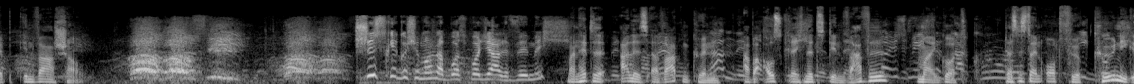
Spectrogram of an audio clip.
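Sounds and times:
speech: 0.0s - 0.9s, 1.6s - 11.3s
protest crowd chanting: 0.0s - 3.7s.

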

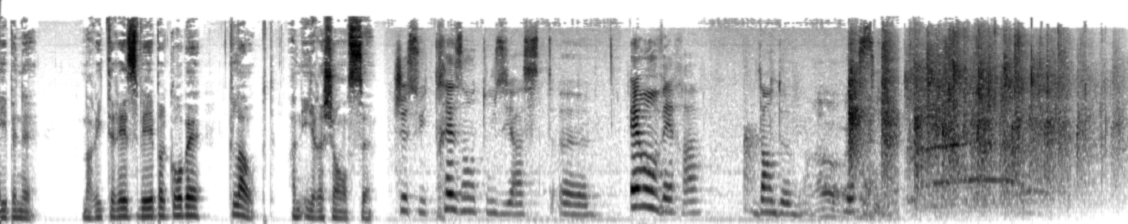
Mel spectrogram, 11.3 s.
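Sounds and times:
speech: 0.0s - 9.2s
crowd applause: 8.4s - 11.2s.

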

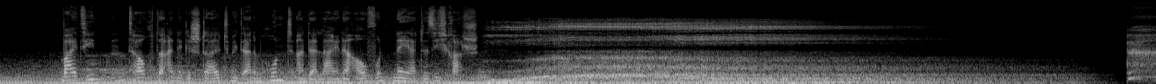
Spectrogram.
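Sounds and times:
speech: 0.6s - 6.0s
deep rumbling fantasy monster growl effect: 4.8s - 11.0s.

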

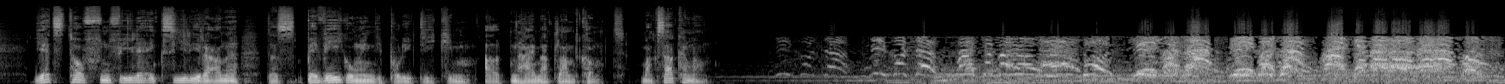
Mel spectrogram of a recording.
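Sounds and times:
speech: 0.4s - 7.2s, 8.8s - 15.0s
protest crowd chanting and shouting: 7.8s - 15.0s.

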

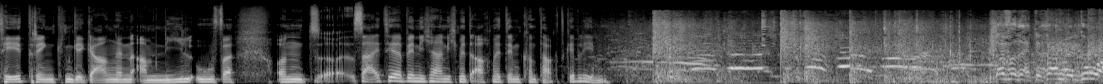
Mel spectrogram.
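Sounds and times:
speech: 0.0s - 7.0s, 10.1s - 11.0s
crowd of protesters shouting and yelling in panic: 6.1s - 11.0s
military gunfire during a protest massacre in Sudan: 7.8s - 10.2s.

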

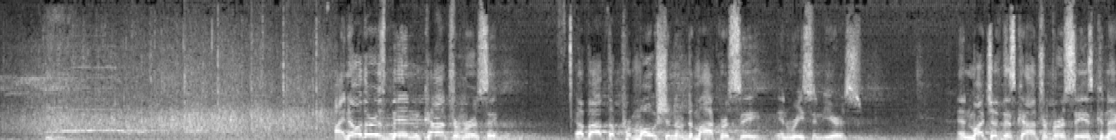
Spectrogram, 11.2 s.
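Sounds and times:
audience applause in Cairo: 0.0s - 3.4s
speech: 3.4s - 5.2s, 5.8s - 8.8s, 9.6s - 11.1s.

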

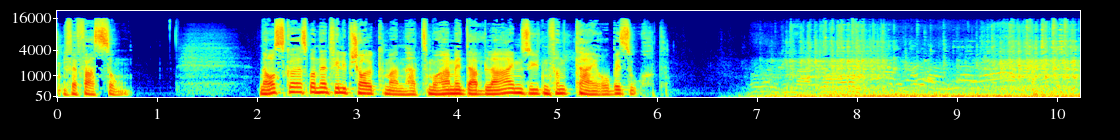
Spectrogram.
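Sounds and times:
speech: 0.1s - 0.8s, 2.0s - 6.2s
ferry boat pulled along iron chain: 6.9s - 10.2s
indistinct voices: 6.9s - 10.2s.

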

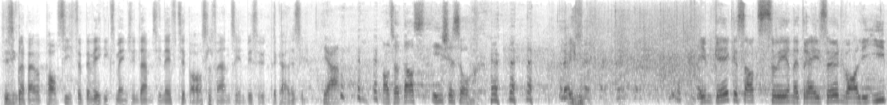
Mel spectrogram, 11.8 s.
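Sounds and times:
speech: 0.0s - 8.4s, 9.1s - 11.8s
laughter: 4.3s - 9.6s
audience applause: 6.7s - 11.8s.

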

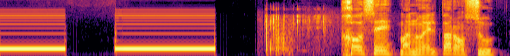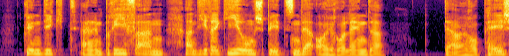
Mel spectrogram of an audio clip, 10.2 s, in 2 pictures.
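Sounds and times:
telephone busy signal after the receiver is picked up: 0.0s - 2.2s
brief rustling noise: 2.6s - 3.5s
speech: 3.5s - 10.1s.

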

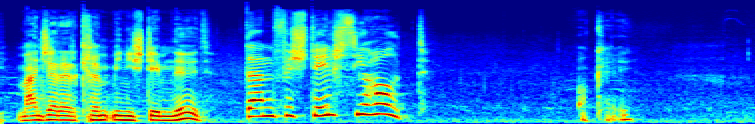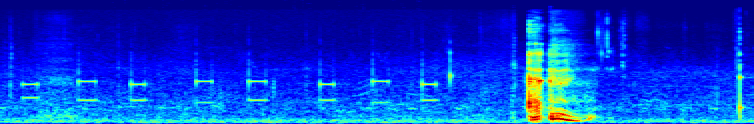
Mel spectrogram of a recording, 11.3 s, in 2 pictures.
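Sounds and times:
speech: 0.0s - 3.3s, 4.4s - 4.8s
telephone number being dialed: 5.8s - 9.0s.

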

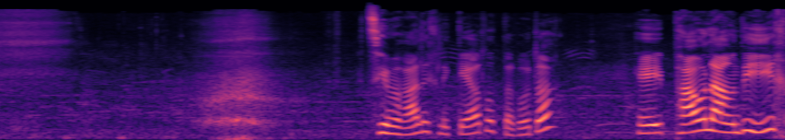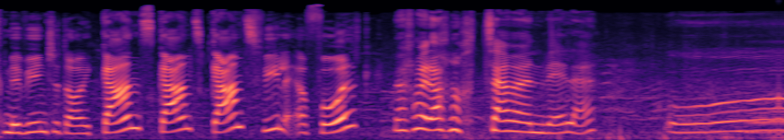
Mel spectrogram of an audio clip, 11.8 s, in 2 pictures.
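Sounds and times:
group breathing in deeply through nose: 0.0s - 0.6s, 1.5s - 2.3s
speech: 2.9s - 11.7s.

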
